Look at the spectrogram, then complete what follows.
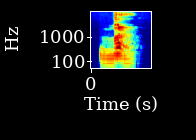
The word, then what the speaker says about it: bon: Aquí lo tenemos, ON o también OM se pronuncia con la boca muy cerrada, mucho más cerrada que en español. Entonces esto se dice bon. No pronuncias esa N, solo es la B con el sonido nasal. Bon, bon, y luego la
